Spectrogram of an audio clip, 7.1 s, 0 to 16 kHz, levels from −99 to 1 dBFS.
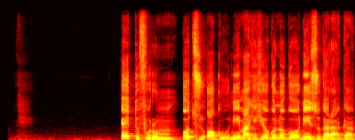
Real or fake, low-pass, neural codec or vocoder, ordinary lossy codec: real; 14.4 kHz; none; none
